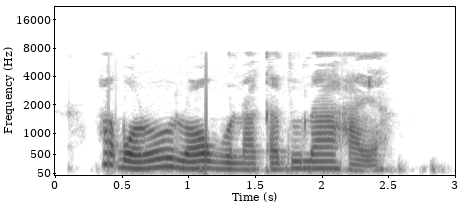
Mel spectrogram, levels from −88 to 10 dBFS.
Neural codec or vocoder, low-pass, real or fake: none; 7.2 kHz; real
